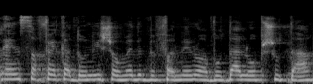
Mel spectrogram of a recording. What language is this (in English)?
Hebrew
